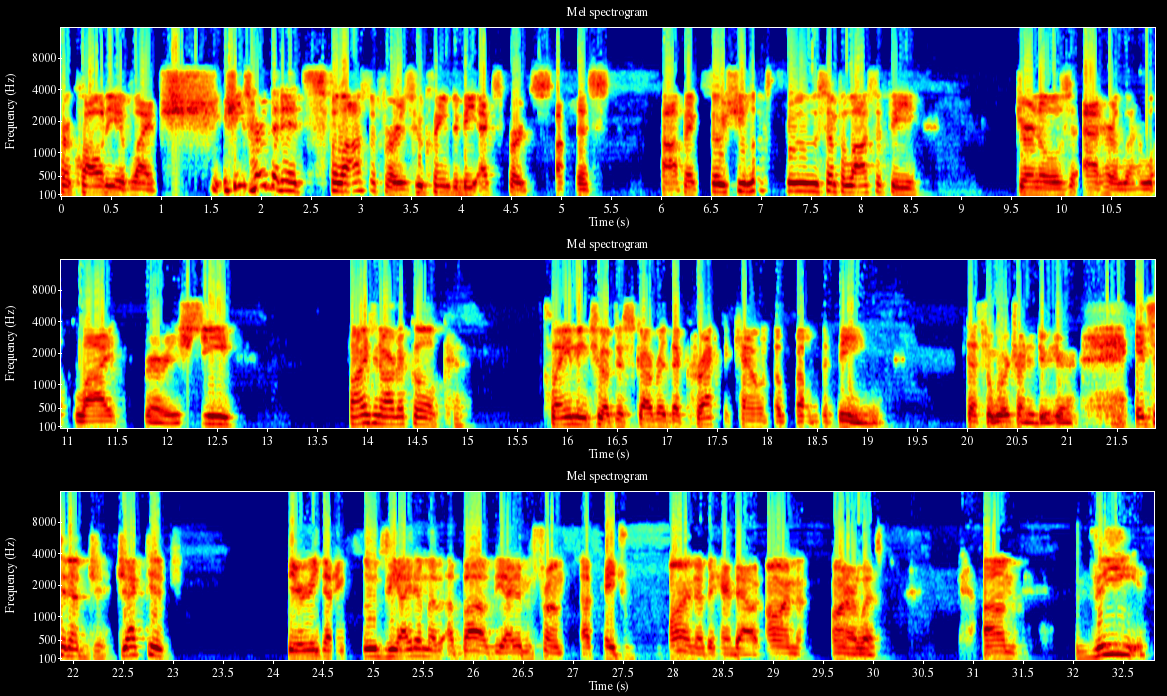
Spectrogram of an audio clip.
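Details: Real adult male lecturer who says he has a speech impediment, stutters and gets stuck on his words, giving a talk; stuttering.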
